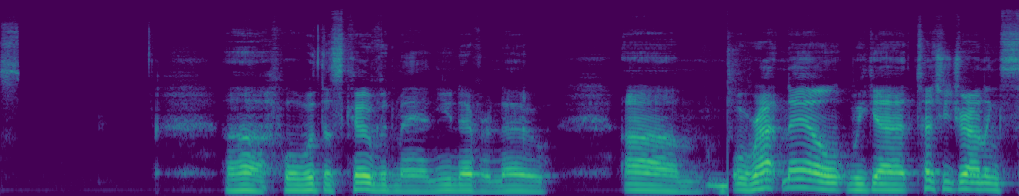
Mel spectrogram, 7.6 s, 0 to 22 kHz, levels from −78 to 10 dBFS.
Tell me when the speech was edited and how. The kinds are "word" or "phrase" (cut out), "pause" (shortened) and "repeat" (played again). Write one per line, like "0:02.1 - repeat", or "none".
none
